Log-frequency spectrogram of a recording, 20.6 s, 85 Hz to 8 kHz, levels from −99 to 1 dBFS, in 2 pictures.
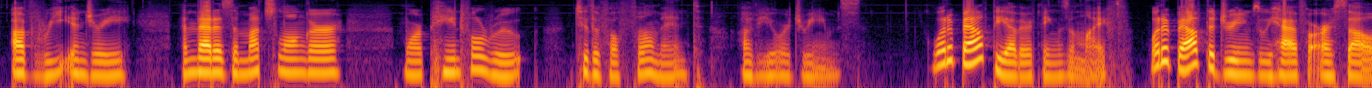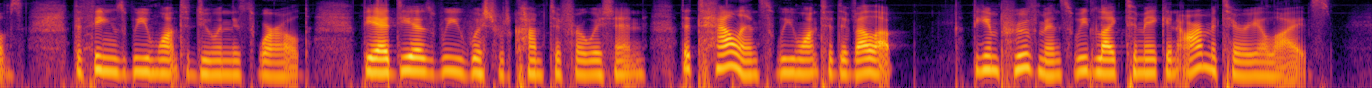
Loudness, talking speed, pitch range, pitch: -18 LUFS, 190 wpm, 170-195 Hz, 185 Hz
